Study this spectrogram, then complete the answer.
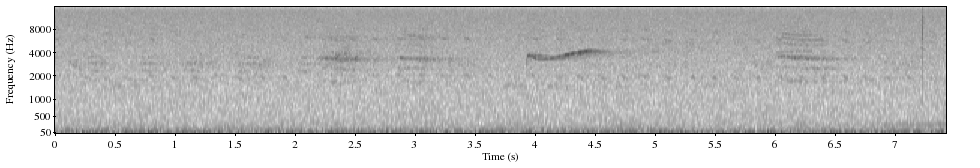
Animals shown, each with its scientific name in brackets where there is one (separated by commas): Blue Jay (Cyanocitta cristata), unidentified call, Red-breasted Nuthatch (Sitta canadensis), Eastern Wood-Pewee (Contopus virens)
